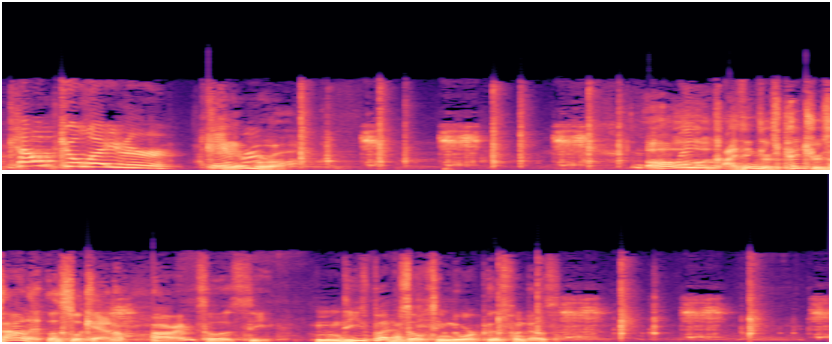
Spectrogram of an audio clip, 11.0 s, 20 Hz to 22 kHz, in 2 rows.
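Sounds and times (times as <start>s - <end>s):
toy camera rattles: 2.4s - 4.2s, 8.8s - 11.0s.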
